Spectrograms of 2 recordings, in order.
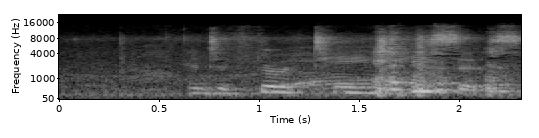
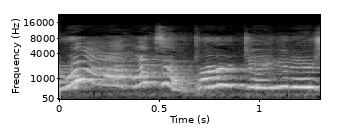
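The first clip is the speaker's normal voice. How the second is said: high, loud alarmed cry; startled shriek; 14 semitones higher, 12 dB louder than usual. Acted. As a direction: yelp at the bird in shock. Queen startled by the bird.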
